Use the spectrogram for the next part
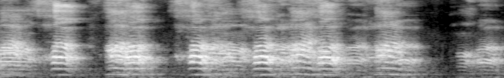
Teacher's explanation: একেবারে শক্ত করে একদম হলকের মধ্যভাগ, গলার মাঝখানে এখানে হাত দিয়া ধরে হা হা হা হা হা।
